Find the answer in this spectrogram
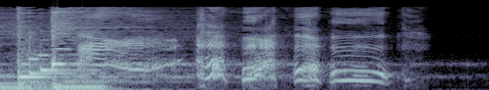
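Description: Upbeat children's song music stops about half a second in. A baby then laughs in several short giggling bursts.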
